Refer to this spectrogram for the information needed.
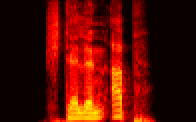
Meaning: inflection of abstellen: 1. first/third-person plural present 2. first/third-person plural subjunctive I
- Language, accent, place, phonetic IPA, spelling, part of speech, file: German, Germany, Berlin, [ˌʃtɛlən ˈap], stellen ab, verb, De-stellen ab.ogg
